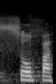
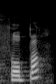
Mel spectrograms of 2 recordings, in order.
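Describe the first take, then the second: First: The first sound is a plain s. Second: The first sound is a lisped, z-like s. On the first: The speaker calls it right. "en vez de sopa" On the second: The speaker calls it wrong. "pronunciando la S como Z"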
